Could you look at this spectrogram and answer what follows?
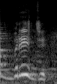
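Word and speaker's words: bridge: ब्रिज। लेकिन ब्रिज में हम क्या नहीं पढ़ते? डी को नहीं पढ़ते। अगर कहीं भी कहीं भी कहीं भी डी के बाद क्या आएगा? जी आएगा तो डी साइलेंट रहेगा।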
